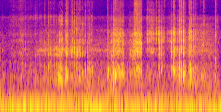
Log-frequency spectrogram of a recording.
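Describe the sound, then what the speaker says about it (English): Scissors snip through tattoo sheets close up, making steady crisp, scratchy cuts in a continuous rhythm over a low background hum, with no talking. "So I'm going to cut them into all individual pieces"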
